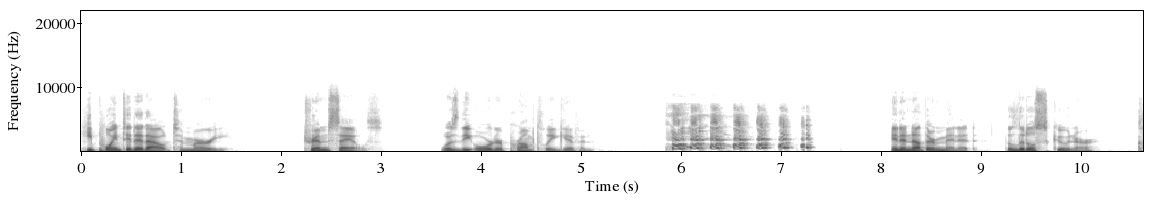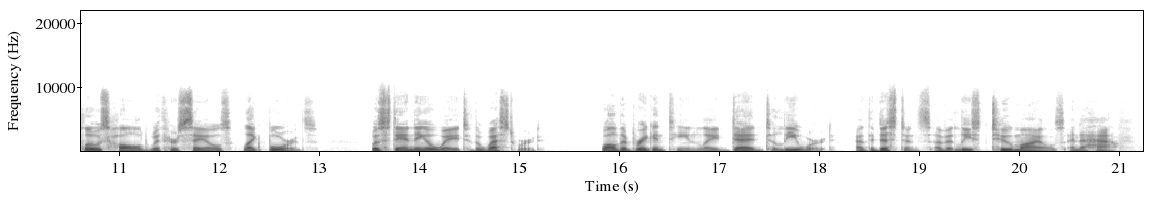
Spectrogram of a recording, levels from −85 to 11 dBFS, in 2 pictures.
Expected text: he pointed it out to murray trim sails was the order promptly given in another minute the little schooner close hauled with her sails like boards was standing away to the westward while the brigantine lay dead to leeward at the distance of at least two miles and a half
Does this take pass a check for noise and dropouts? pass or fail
fail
